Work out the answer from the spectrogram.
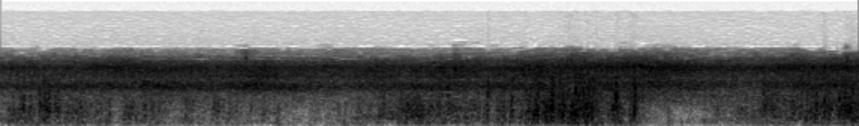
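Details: Steady broadband wind and rumbling noise fills the recording, with no animal call standing out.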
